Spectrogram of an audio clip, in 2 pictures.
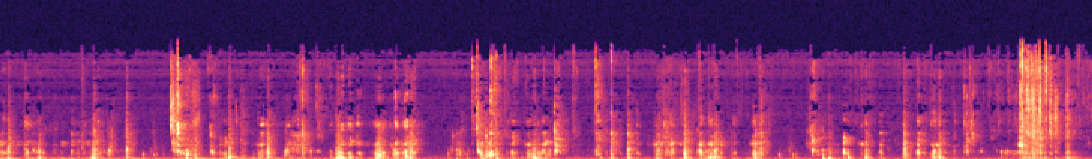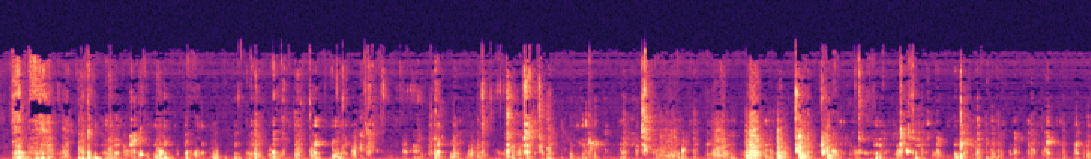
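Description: A person chewing and crunching food, with many short, irregular mouth clicks and smacks.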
